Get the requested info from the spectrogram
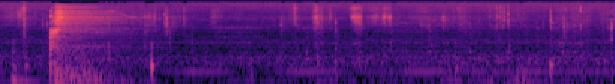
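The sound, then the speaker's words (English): A short, sharp tear of paper near the start as an envelope is ripped open, then a click and a stretch of quiet rustling and crinkling as the paper inside is handled and folded up like a paper airplane. No one speaks. “She ripped an envelope and it's got a cloud piece of paper inside, I guess to say.”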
